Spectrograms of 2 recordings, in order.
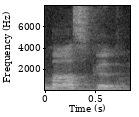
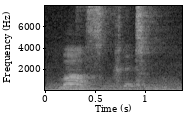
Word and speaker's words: masked: So you've got a cluster there. Not masked, masked. Masked. The only time you'll get the extra syllable, right, like that, is if something ends in a T or something ends in a D.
